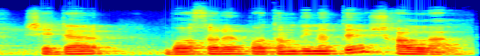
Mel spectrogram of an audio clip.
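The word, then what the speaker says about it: 설날: বছরের প্রথম দিন হচ্ছে সল্লাল আপনারা এটা উচ্চারণ করবেন সল্লাল কারণ রিউলের পরে যদি নিউন থাকে তখন নিউ এর উচ্চারণও ল এর মত হয় সল্লাল ইনা অথবা শিক মানে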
